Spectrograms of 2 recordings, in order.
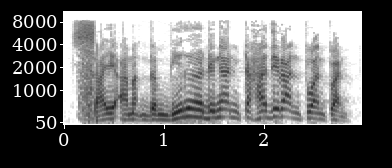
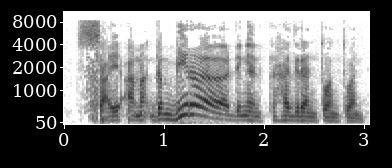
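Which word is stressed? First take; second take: tuan-tuan; gembira. First: The stress is on the word tuan-tuan. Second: The stress is on the word gembira. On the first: The speaker shows respect for the audience. "dia ingin menunjukkan dia menghormati tuan-tuan" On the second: The speaker highlights how happy he is. "Dia cuba menekankan perkataan gembira"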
